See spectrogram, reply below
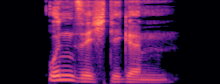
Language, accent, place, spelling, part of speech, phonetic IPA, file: German, Germany, Berlin, unsichtigem, adjective, [ˈʊnˌzɪçtɪɡəm], De-unsichtigem.ogg
- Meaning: strong dative masculine/neuter singular of unsichtig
